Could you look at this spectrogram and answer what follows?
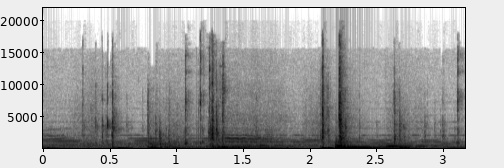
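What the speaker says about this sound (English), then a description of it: "I like how it makes the button press the noise when I'm clicking on coffee" In the video game The Stanley Parable, clicking on coffee sets off sharp button-press clicks and soft thunks, several irregular taps over quiet background tones with no speech.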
